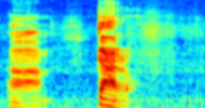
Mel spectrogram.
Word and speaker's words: carro: So something like carro, car. That's right, carro. When we have two R's in it, it's going to have a hard sound.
